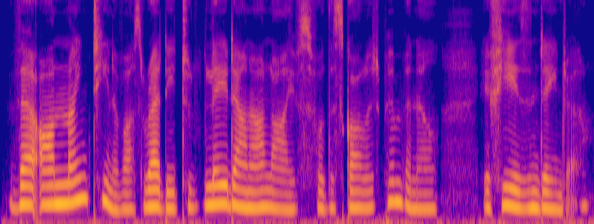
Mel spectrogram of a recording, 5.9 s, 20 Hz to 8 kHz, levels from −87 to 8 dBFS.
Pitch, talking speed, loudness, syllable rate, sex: 180 Hz, 200 wpm, -18 LUFS, 5.7 syllables/s, female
